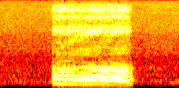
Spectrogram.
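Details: A Cavalier King Charles Spaniel snoring indoors: one steady, buzzy, low-pitched snore lasting under a second, rich in harmonics, starting and stopping abruptly against a quiet room.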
